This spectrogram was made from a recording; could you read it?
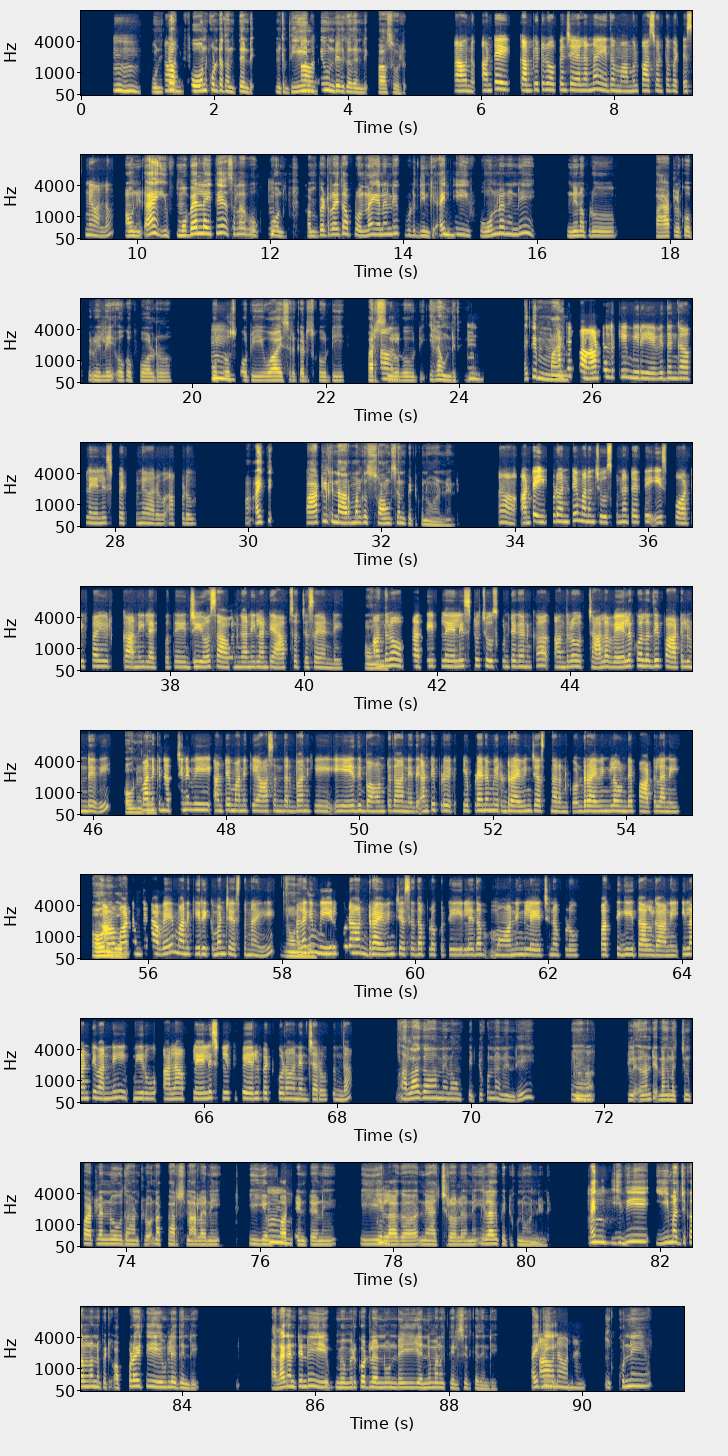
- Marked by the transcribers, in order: in English: "కంప్యూటర్ ఓపెన్"; in English: "పాస్‌వర్డ్‌తో"; in English: "మొబైల్‌లో"; other background noise; in English: "ఫోటోస్‌కి"; in English: "వాయిస్ రికార్డ్స్"; in English: "పర్సనల్‌గా"; in English: "ప్లే లిస్ట్"; in English: "నార్మల్‌గా"; tapping; in English: "యాప్స్"; in English: "ప్లే లిస్ట్"; in English: "డ్రైవింగ్"; in English: "డ్రైవింగ్‌లో"; in English: "రికమెండ్"; in English: "డ్రైవింగ్"; in English: "మార్నింగ్"
- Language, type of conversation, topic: Telugu, podcast, ప్లేలిస్టుకు పేరు పెట్టేటప్పుడు మీరు ఏ పద్ధతిని అనుసరిస్తారు?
